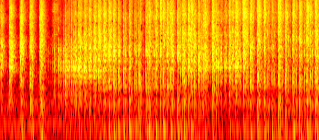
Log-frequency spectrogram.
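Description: White chalk sticks held in both hands tap very quickly on a solid, medium, flat black chalkboard panel set in a wooden frame. A dense, slightly uneven stream of sharp, dry clicks runs throughout, with bright attacks over a low knocking body. Each tap dies away almost instantly.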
